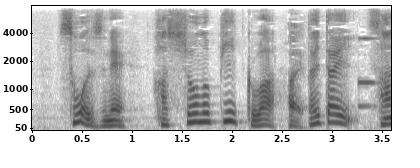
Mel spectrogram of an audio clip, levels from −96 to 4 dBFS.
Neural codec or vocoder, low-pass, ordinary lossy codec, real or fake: none; 7.2 kHz; none; real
